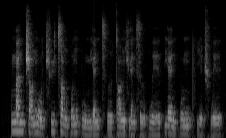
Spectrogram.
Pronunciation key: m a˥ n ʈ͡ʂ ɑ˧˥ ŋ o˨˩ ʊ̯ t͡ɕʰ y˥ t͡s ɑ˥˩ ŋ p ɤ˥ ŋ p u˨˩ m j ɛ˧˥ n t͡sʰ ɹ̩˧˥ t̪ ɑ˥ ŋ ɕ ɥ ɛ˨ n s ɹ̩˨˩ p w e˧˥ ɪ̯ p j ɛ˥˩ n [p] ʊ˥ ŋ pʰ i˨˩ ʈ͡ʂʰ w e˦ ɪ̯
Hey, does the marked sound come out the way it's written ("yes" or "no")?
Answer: yes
